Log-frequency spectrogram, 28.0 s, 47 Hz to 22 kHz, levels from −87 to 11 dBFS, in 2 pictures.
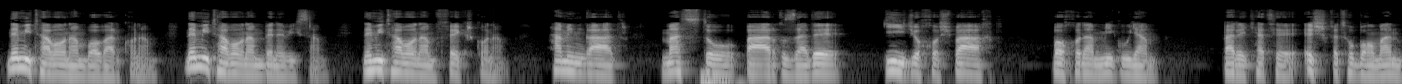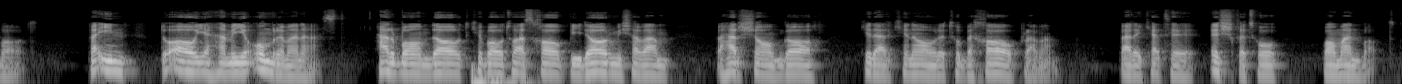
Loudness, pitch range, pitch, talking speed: -20 LUFS, 95-110 Hz, 100 Hz, 120 wpm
